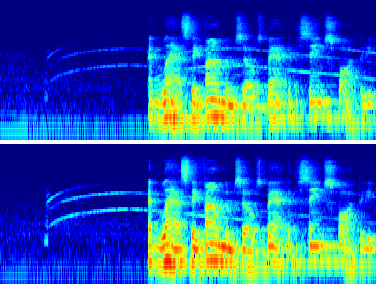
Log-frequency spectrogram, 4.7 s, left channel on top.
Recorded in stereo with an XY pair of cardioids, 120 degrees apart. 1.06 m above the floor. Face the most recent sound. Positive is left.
turn(degrees=-80)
